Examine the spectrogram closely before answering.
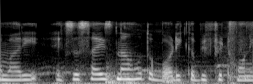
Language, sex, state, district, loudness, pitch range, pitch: Hindi, female, Bihar, Patna, -15 LUFS, 210-245 Hz, 220 Hz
